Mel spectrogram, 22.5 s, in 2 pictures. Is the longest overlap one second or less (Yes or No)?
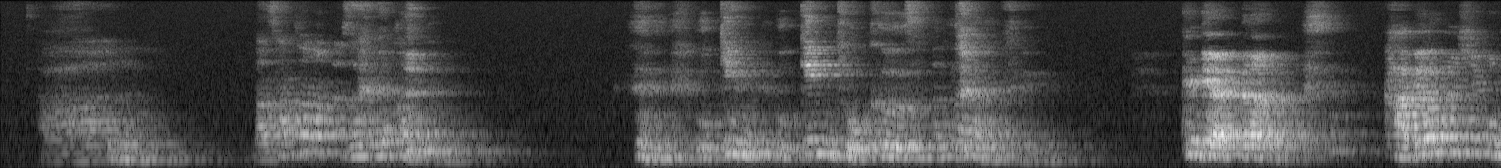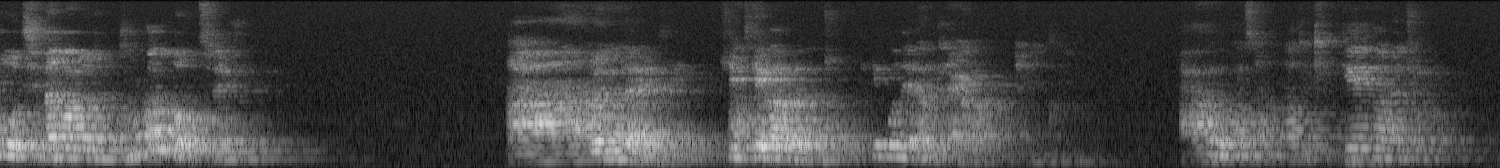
Yes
